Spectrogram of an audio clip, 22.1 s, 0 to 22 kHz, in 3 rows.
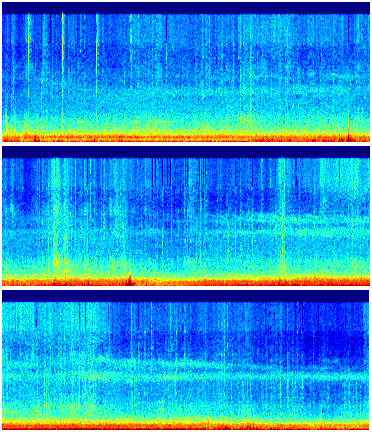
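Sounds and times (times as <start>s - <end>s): vehicle motor and road rumble: 0.0s - 22.0s
wind on microphone: 0.0s - 22.0s
vehicle bumps: 8.1s - 11.8s.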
